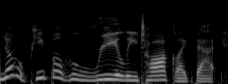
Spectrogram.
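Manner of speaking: ordinary delivery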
